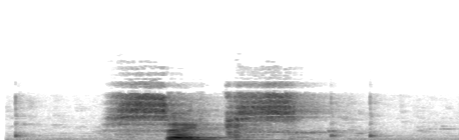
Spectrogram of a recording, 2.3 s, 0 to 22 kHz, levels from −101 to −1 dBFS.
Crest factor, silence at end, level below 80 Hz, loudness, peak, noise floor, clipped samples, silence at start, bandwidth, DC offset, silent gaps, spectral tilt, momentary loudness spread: 22 dB; 0.75 s; -66 dBFS; -22 LUFS; -4 dBFS; -55 dBFS; under 0.1%; 0.55 s; 9.6 kHz; under 0.1%; none; -3.5 dB/octave; 14 LU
